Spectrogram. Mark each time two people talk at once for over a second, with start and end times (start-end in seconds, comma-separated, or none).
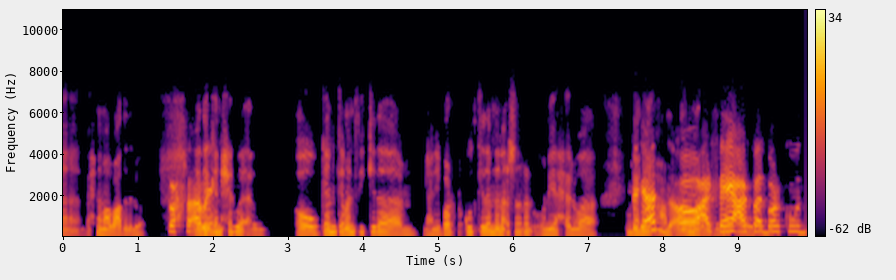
7.6-9.3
